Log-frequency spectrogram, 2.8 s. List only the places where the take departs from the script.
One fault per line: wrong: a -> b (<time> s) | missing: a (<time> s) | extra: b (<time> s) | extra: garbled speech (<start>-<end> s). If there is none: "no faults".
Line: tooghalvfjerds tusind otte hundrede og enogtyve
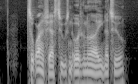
no faults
